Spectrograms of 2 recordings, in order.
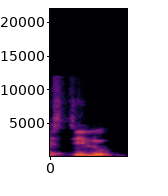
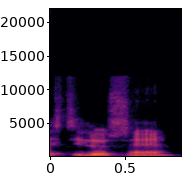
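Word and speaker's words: stylos: So the S is silent. So we still say de stilo, but not de stilos.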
